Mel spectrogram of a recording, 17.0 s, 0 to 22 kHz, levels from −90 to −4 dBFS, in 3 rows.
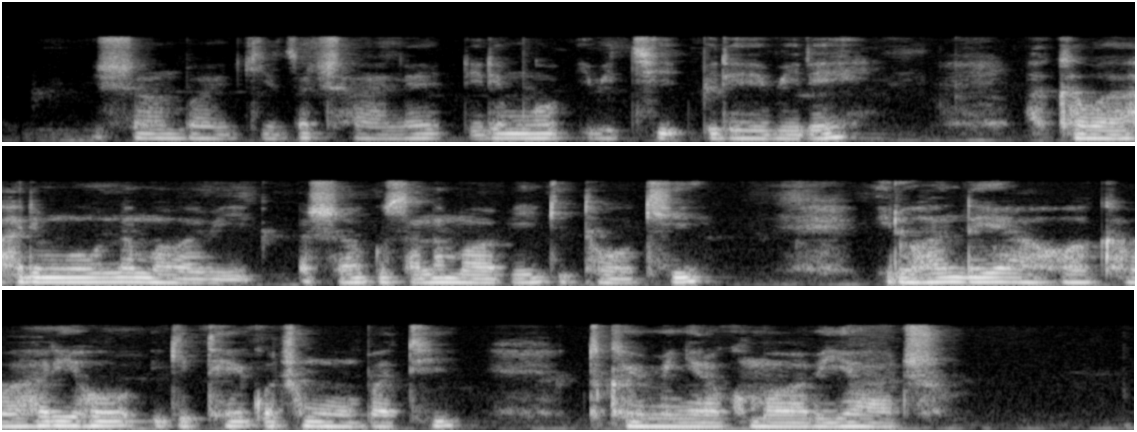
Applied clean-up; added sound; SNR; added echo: none; none; none; none.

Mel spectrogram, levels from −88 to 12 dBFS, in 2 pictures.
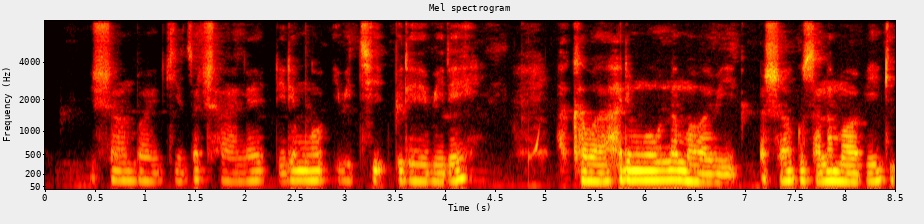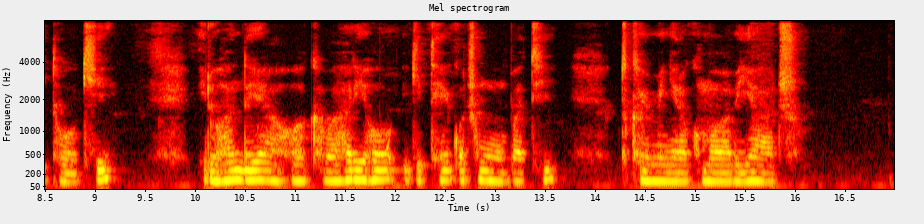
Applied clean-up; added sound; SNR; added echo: none; Raindrop / Drip; 18 dB; none.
